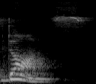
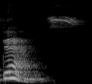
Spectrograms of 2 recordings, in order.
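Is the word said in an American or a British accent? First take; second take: British; American. First: It is said in a British accent. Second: It is said in an American accent. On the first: "In British English, it is pronounced as dance" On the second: "In American English, it is pronounced as dance"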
